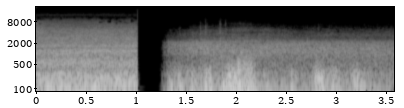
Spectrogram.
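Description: Gusty wind buffets the microphone at a rough, windy beach in Sorrento, a steady broadband roar that cuts out briefly, then returns in surging waves, loud and close.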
